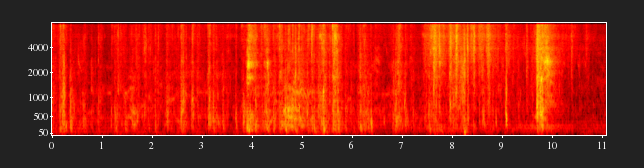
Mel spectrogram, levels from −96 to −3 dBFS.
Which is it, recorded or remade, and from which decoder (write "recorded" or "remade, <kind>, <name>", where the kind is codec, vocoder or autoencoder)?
remade, vocoder, WaveNeXt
